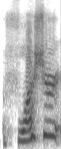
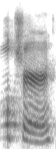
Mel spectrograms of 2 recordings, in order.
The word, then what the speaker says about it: Fulcher: Flusher, am I pronouncing Russ Flusher's name correctly? Fulcher.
